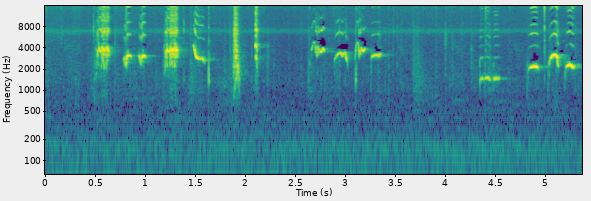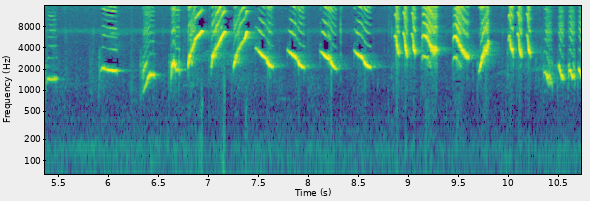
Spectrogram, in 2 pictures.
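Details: Cucak ijo, a greater green leafbird, in full energetic song of the ngentrok tembakan style. Varied chirps and short whistles build into fast runs of steep rising and falling sweeps, then dense bursts of notes, over a soft low hum.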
